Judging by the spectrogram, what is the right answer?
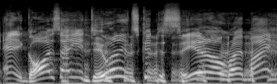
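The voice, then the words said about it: Fake Australian accent. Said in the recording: “your fake Australian accent”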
